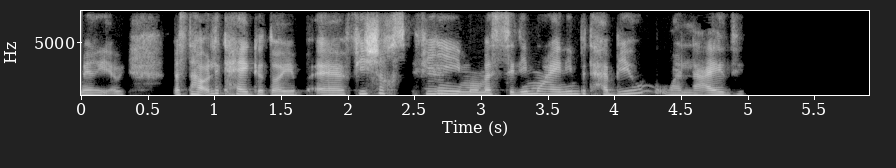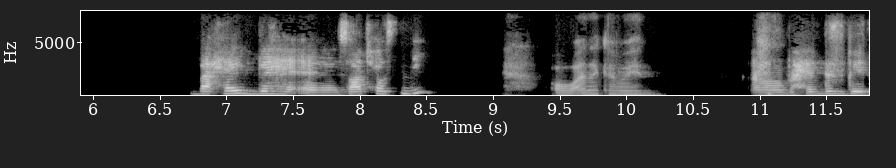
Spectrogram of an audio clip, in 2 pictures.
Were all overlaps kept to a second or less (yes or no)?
yes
